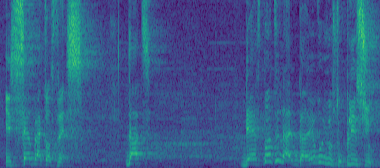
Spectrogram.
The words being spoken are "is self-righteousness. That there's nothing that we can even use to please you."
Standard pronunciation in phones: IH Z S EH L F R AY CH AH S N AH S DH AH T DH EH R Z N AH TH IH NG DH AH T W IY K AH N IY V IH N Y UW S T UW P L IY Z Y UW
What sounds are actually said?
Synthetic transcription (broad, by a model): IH S EH L F R AY CH AH S N AH S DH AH T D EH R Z N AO T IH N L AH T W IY K AH N IY V IH N Y UW S T UW P L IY S Y UW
